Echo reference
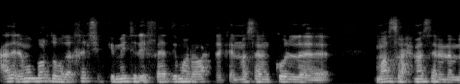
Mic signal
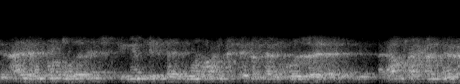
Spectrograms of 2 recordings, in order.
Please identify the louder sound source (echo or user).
echo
